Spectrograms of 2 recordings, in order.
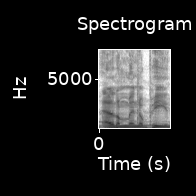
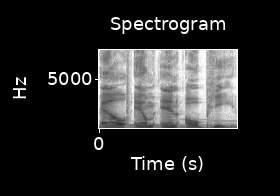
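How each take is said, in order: First: The letters run together into one word. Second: Each letter is said separately and clearly. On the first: The speaker calls it wrong. "not LMNOP. Don't blend the words" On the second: The speaker calls it right. "You gotta say it like LMNOP"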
